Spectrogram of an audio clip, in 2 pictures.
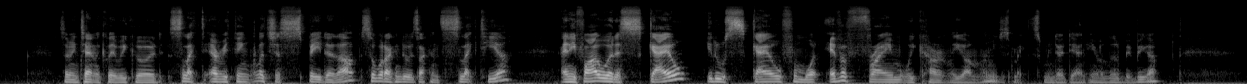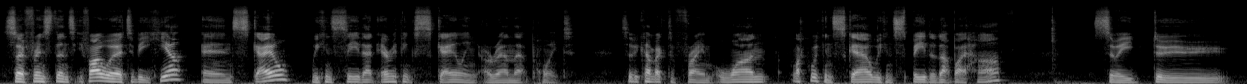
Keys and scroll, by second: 1.7 a, 7.8 a, 14.6 s, 20.2 s.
